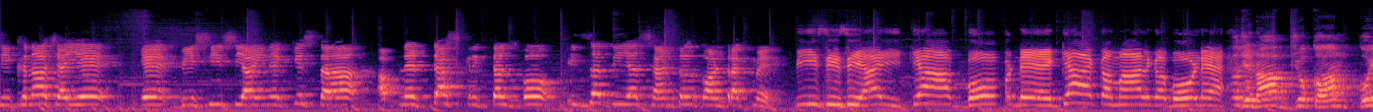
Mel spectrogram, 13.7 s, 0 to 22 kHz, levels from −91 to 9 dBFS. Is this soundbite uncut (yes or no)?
no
